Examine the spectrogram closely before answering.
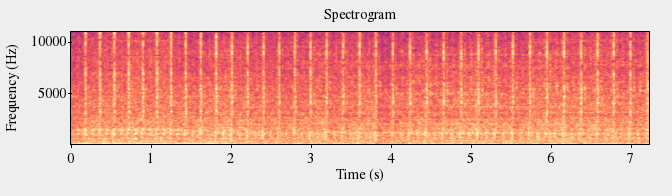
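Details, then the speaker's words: Top-end ticking at idle on a Cadillac Coupe DeVille's 7.0L 425 ci engine; sharp light tick about three to four times a second over a steady idle, source not yet found, owner checking with a stethoscope. "uh we'll have a coupe done so will just change the plugs and the wire and I got this ticking noise in here"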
